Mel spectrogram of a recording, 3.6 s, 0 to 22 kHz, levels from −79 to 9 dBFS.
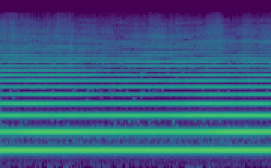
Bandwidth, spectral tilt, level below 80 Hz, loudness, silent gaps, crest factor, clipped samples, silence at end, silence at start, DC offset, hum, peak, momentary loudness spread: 15 kHz; 1.5 dB/octave; -68 dBFS; -13 LUFS; none; 8 dB; under 0.1%; 0 s; 0 s; under 0.1%; none; -4 dBFS; 2 LU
